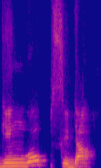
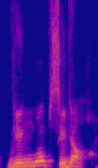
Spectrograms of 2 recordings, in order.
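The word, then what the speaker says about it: Ginkgopsida: साइकेडोप्सिडा के बाद गिंगोप्सिडा नाम का एक क्लास है, गिंगो बायोलोबा, यहाँ पे के साइलेंट रखता हूं मैं, गिंगोप्सिडा, गिंगोप्सिडा।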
